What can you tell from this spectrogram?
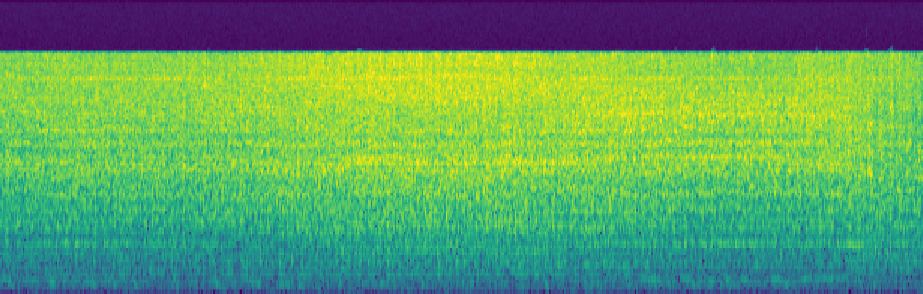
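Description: A cordless drill mounted on a child's bicycle runs steadily, whirring as it spins the rear wheel through the chain. It gets a little louder about four seconds in.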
